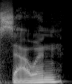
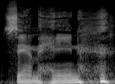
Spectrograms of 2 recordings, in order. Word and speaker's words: Samhain: It also happens to fall on the same time as a pagan holiday called Samhain, which is actually spelled Samhain. It's kind of weird. It's not, I don't know how the pronunciation came about, but that was a Celtic festival, a pagan festival on October 31st.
